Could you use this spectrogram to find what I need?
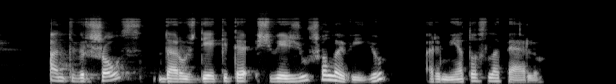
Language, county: Lithuanian, Šiauliai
